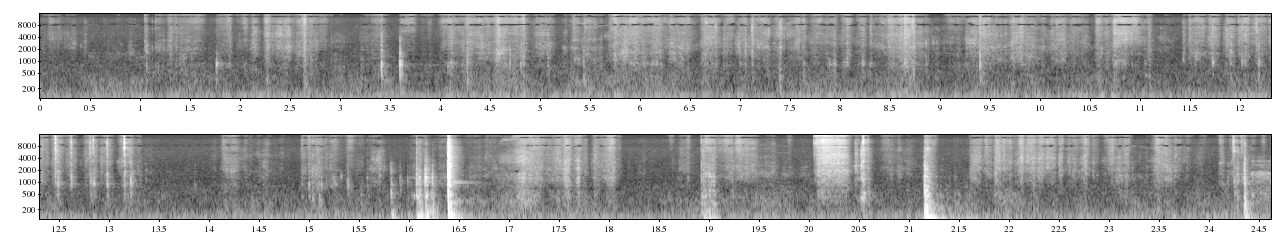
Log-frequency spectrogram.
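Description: Paper towel rubbing and crinkling against the plastic case and display window of a vintage Panasonic calculator, faint and uneven. Three sharp handling knocks come in the second half, the loudest a few seconds before the end.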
